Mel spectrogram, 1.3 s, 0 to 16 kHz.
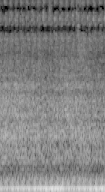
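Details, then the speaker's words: Lander 250 single-cylinder, 29,660 km, after full engine rebuild with new connecting rod and pin (was knocking, marked rod pin, heavy carbon): even, steady thump with clean low beat, no tapping or knocking, good oil pressure; healthy idle. "redondinho certo 100% e tá aí a toa tá na pressão nela ficou muito boa 100%"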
